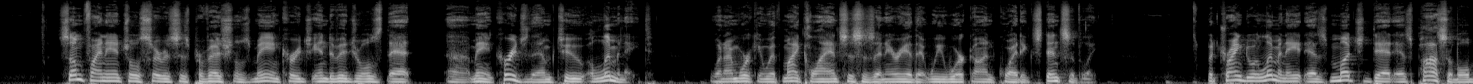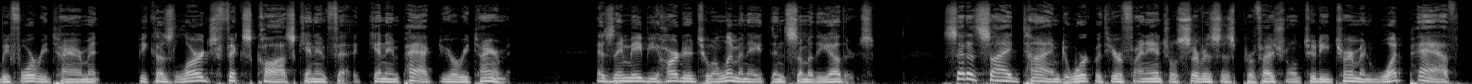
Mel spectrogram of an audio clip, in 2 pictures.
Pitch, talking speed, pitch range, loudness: 125 Hz, 155 wpm, 115-145 Hz, -21 LUFS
